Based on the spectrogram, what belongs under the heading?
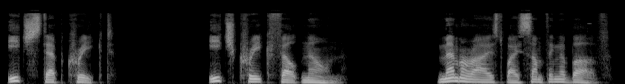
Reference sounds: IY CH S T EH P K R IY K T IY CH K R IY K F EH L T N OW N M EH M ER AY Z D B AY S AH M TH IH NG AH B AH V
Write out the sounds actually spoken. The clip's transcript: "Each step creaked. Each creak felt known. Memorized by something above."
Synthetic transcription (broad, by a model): IY CH S T EH P K R IY K T IY CH K R IY K F EH L T N OW N M EH M ER AY Z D B AY S AH M TH IH NG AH B AH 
